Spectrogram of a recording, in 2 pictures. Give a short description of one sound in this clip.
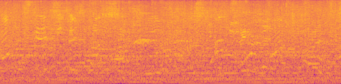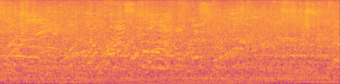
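A fairground swing ride whirs and rumbles steadily as it spins.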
